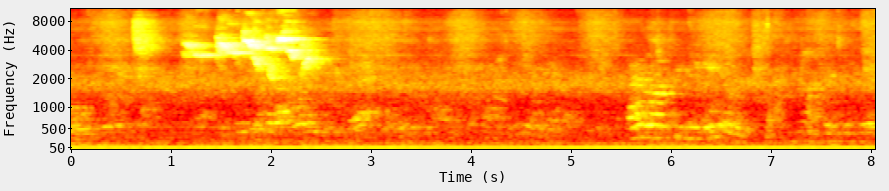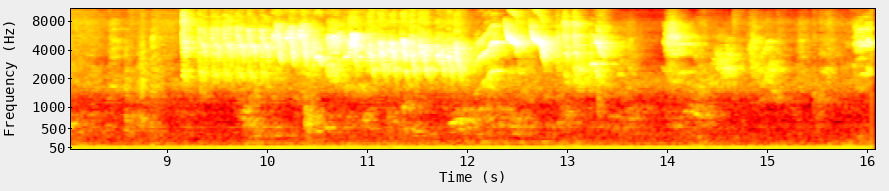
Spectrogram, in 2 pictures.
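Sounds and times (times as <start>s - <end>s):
songbird trilling chirps: 0.6s - 2.7s, 9.2s - 16.0s.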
